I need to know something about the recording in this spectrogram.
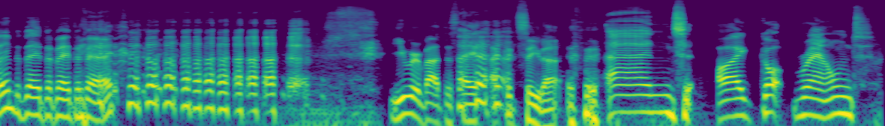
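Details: Adult male speaker; normal speech.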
